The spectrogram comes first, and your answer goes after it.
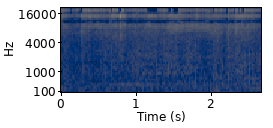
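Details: Honey bees swarming about an opened hive while frames are removed for honey: a steady, layered buzz with low and mid hum bands, plus a couple of soft taps.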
